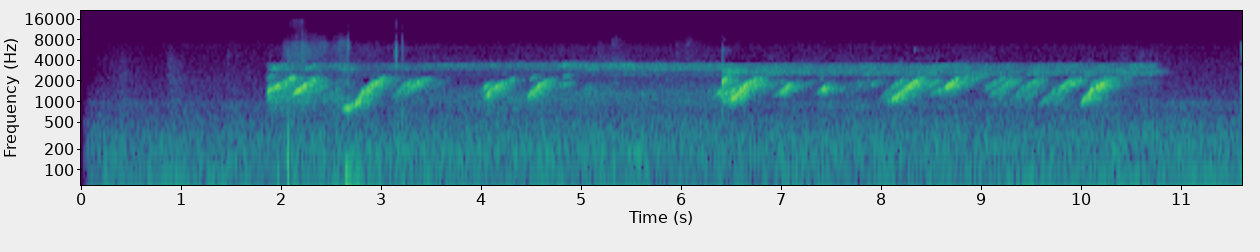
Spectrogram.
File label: chirping chorus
